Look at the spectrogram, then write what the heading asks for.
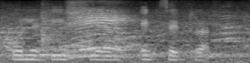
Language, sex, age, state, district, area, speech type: Telugu, female, 18-30, Andhra Pradesh, Kurnool, rural, spontaneous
